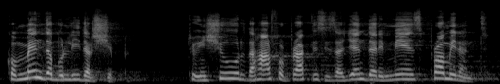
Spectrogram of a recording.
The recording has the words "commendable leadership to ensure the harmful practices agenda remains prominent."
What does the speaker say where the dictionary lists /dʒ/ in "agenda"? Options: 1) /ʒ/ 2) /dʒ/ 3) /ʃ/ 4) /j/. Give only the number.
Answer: 2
